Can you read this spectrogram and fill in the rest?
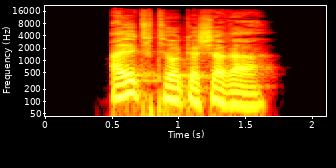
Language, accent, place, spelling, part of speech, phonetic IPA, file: German, Germany, Berlin, alttürkischerer, adjective, [ˈaltˌtʏʁkɪʃəʁɐ], De-alttürkischerer.ogg
- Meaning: inflection of alttürkisch: 1. strong/mixed nominative masculine singular comparative degree 2. strong genitive/dative feminine singular comparative degree 3. strong genitive plural comparative degree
